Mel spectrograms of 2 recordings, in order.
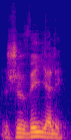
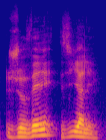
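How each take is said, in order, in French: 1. Elle est prononcée rapidement, les sons sont enchaînés. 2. Elle est prononcée avec soin, en faisant la liaison entre vais et y. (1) "si on parle rapidement, on dira" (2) "J'ai fait la liaison"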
